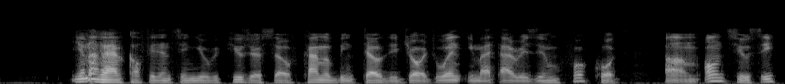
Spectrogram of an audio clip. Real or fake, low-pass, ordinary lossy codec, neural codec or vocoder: fake; 5.4 kHz; MP3, 32 kbps; codec, 16 kHz in and 24 kHz out, 0.4 kbps, LongCat-Audio-Codec, two codebook decoder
